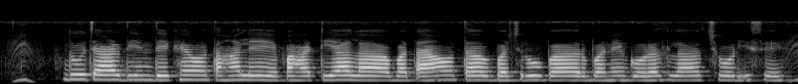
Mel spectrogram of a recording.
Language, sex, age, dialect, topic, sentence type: Chhattisgarhi, female, 18-24, Eastern, agriculture, statement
